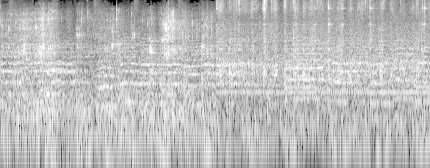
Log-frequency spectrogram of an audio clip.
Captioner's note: clattering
